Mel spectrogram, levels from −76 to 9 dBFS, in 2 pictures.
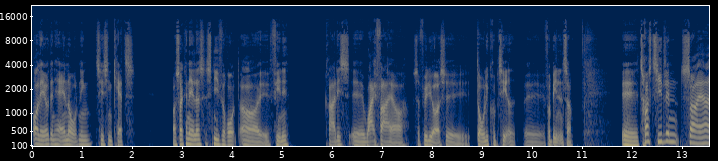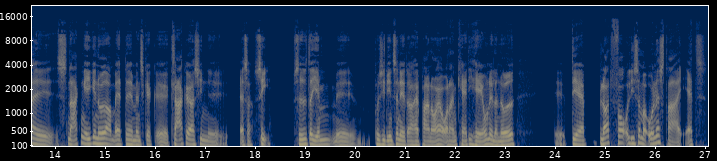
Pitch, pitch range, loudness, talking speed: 125 Hz, 110-140 Hz, -25 LUFS, 170 wpm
